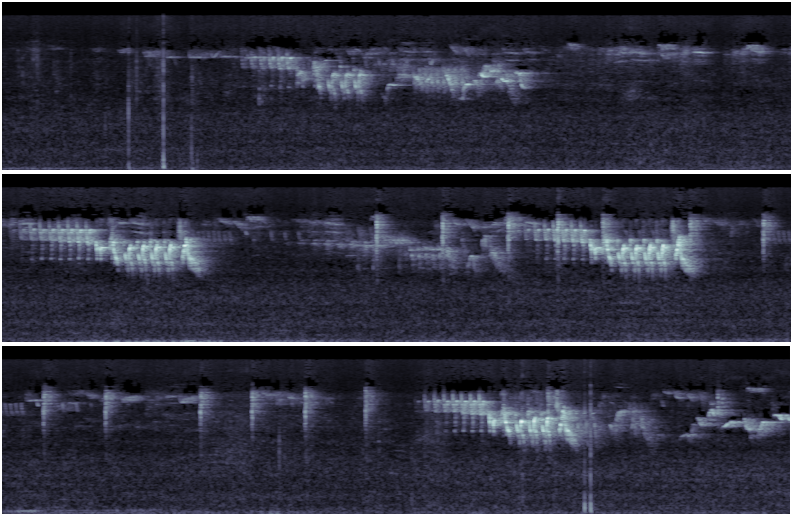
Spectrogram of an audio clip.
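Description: A songbird singing: four loud phrases of fast, high chirps, each two to three seconds long, with softer scattered chirps between them.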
